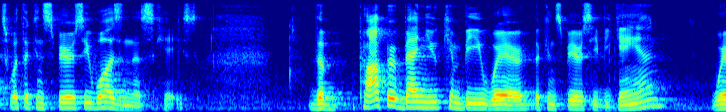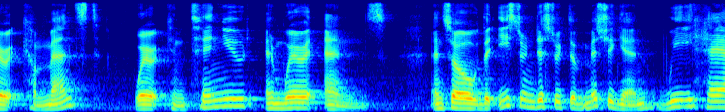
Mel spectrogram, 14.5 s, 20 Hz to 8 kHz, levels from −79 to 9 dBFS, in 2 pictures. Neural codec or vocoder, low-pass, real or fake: none; 7.2 kHz; real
